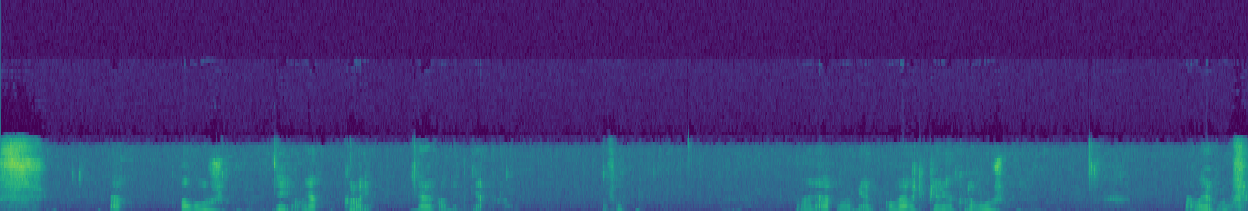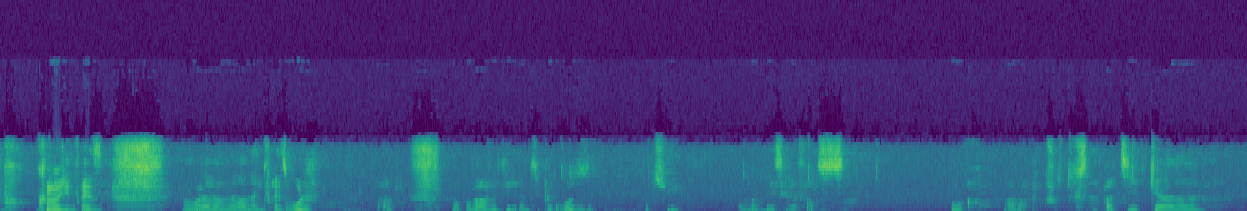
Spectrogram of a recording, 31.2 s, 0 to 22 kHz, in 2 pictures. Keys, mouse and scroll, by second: 2.0-5.2 drag, 6.1-8.0 drag, 8.3-13.9 drag, 22.4-24.2 drag, 24.9-28.3 drag.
